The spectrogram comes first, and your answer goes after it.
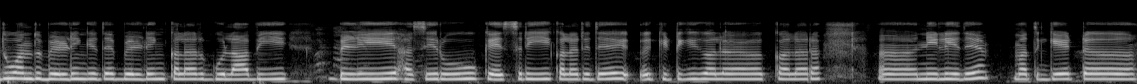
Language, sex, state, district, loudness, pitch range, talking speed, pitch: Kannada, female, Karnataka, Belgaum, -17 LUFS, 240-250 Hz, 100 wpm, 245 Hz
